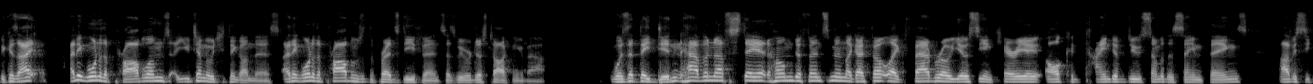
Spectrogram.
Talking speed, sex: 270 wpm, male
